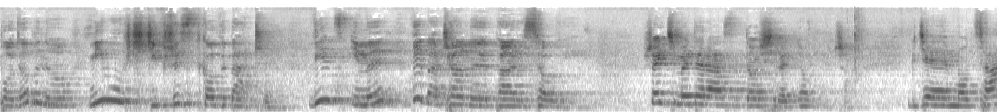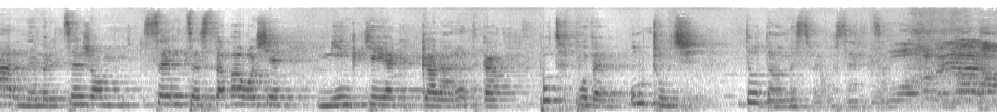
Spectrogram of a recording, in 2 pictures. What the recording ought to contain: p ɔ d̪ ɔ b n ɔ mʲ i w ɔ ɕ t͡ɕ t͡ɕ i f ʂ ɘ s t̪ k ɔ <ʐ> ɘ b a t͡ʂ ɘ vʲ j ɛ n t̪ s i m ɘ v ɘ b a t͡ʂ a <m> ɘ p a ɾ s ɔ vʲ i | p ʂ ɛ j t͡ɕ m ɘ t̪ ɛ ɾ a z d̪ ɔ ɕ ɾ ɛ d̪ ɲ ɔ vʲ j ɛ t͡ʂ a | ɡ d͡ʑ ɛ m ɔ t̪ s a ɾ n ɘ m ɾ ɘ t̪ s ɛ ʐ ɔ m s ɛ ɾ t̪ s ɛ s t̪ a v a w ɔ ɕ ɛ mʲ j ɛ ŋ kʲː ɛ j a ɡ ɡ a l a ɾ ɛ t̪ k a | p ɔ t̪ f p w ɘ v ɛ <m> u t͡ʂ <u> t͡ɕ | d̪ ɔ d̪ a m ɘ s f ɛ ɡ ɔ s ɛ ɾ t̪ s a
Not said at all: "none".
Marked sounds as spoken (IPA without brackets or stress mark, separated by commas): v, m, m, u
